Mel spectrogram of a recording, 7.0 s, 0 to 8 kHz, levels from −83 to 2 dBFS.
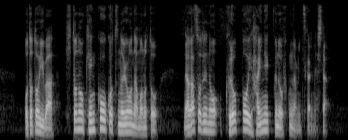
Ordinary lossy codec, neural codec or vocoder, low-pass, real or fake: Opus, 64 kbps; none; 7.2 kHz; real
